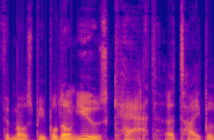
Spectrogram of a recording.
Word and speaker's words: qat: There are acceptable words like QAT, pronounced cat, and TRANQ, or trank.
